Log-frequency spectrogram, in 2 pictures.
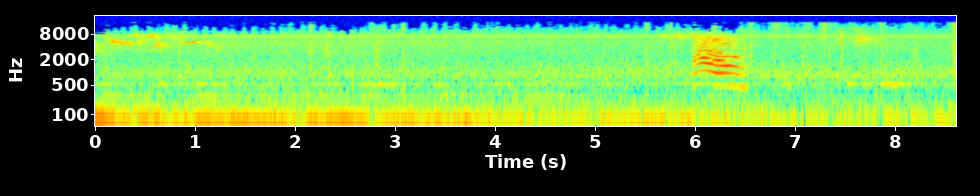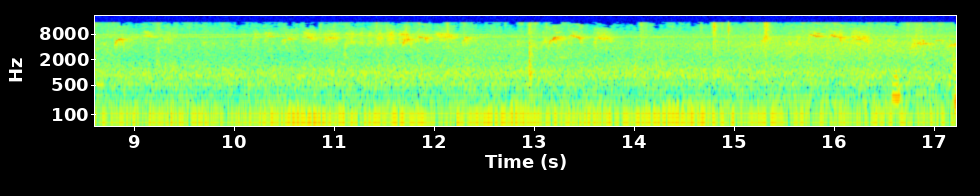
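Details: Savannah cat on a summer walk giving one short meow about a third of the way in, a brief rising-then-falling cry. A steady low rumble of outdoor background runs throughout.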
